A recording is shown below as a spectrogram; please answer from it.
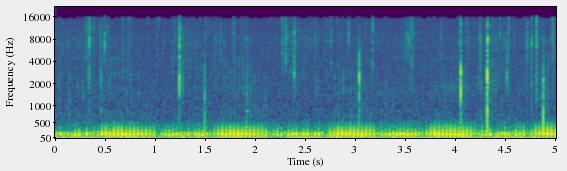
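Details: Cat purring close up, a rich low vibrating rumble in regular inhale-exhale waves near one per second, with crisp wood-fire crackles popping over it.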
